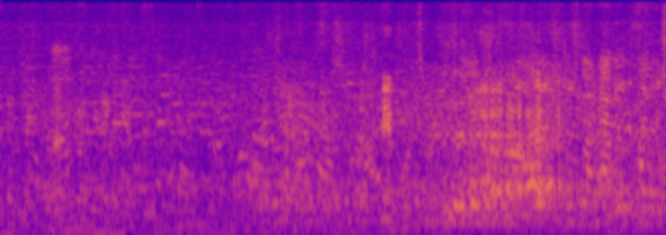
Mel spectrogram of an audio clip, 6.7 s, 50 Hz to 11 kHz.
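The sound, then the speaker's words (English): Dense crowd chatter at an outdoor Walt Disney World event for the 50th, covered by press, many overlapping voices blending into a steady hubbub with no single words standing out, growing slightly louder toward the end. “We're going to get a chance, despite all the crowds, to ask him a question or two.”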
